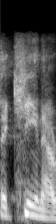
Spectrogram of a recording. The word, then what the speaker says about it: Akina: If I have 2 versions, it's Akina, right? That's how you pronounce it.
